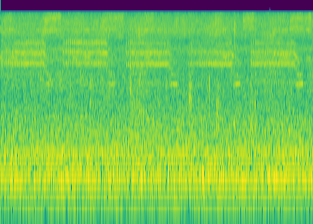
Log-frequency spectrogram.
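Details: Honey bee workers caring for the queen keep up a constant deep hum, an even low drone throughout, overlaid by faint rhythmic high-pitched chirping.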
